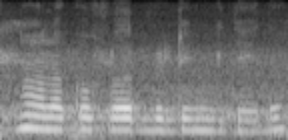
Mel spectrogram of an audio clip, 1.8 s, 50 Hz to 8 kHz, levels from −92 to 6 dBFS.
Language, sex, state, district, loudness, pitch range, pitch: Kannada, female, Karnataka, Raichur, -15 LUFS, 200-215 Hz, 210 Hz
